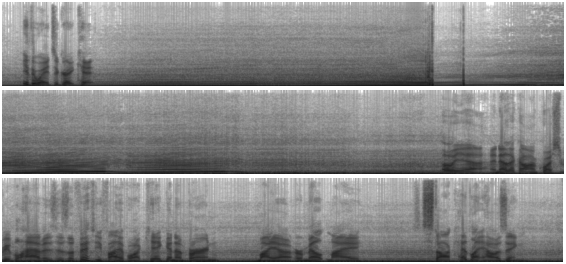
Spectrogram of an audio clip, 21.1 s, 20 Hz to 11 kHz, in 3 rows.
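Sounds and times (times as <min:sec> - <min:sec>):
motorcycle engine accelerating: 0:00.0 - 0:21.0
wind rush: 0:06.3 - 0:14.6.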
